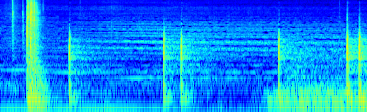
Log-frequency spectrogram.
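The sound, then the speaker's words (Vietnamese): Sharp knocks on a room door on a cold night. Several single hard raps come at uneven intervals, with the first one the loudest, over a quiet low background. “Có tiếng gõ cửa vang lên trong đêm lạnh toát.”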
